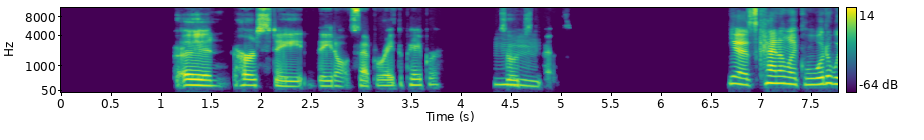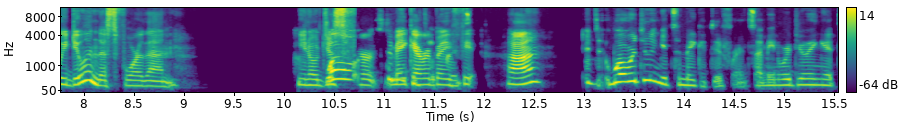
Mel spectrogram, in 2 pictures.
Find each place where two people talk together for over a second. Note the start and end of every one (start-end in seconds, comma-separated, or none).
10.4-11.9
